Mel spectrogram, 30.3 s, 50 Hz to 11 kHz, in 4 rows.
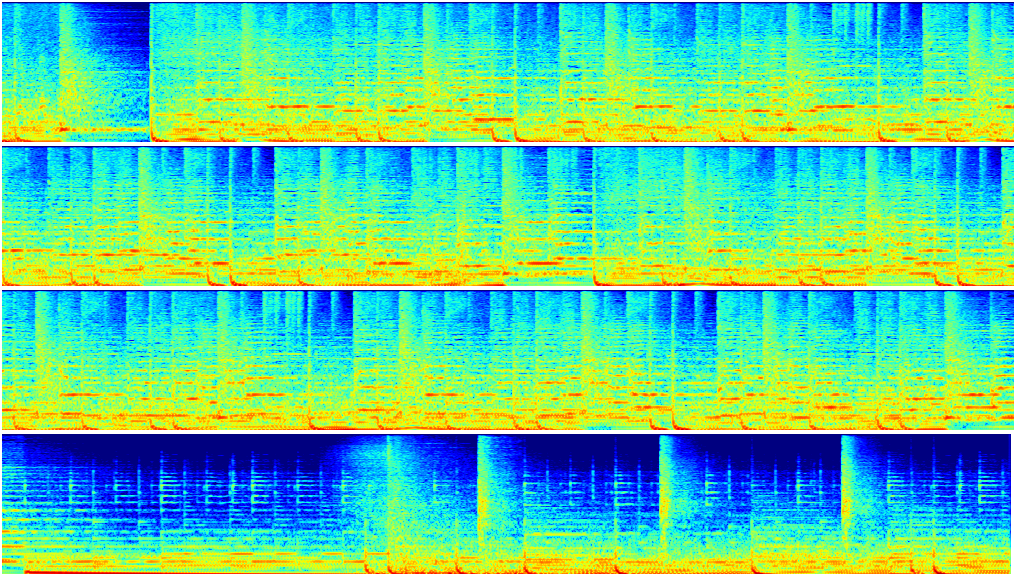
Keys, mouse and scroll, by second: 16.9 click.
